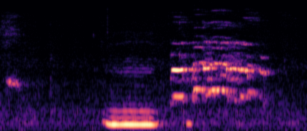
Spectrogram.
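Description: A rooster crows once, close and loud, its call rising and stretching out over a second or two, with faint background murmur before it.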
